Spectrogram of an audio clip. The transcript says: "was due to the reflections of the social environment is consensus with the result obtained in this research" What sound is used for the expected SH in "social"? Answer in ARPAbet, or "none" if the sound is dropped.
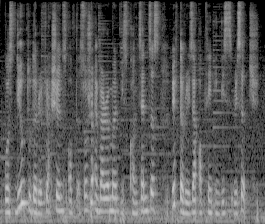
SH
